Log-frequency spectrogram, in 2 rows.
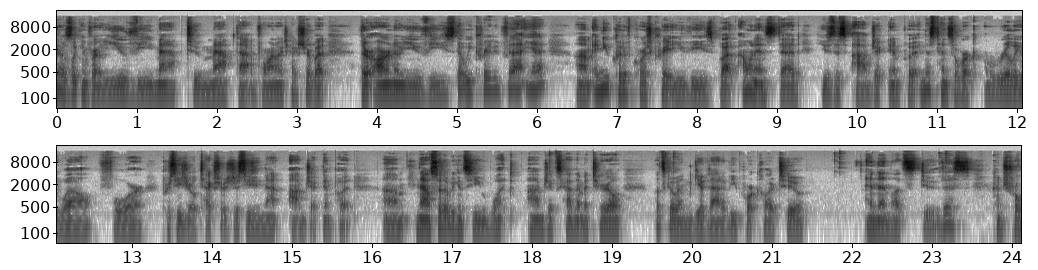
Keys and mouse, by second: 7.5 middle click, 8.3 middle click, 9.8-10.9 drag, 18.2 click, 20.6-21.1 middle drag, 23.0 shift+click, 24.0 ctrl+l.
